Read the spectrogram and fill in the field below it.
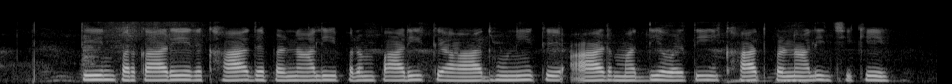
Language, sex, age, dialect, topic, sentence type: Magahi, female, 18-24, Northeastern/Surjapuri, agriculture, statement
